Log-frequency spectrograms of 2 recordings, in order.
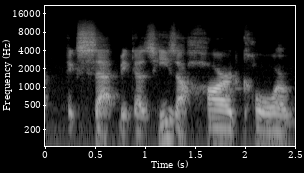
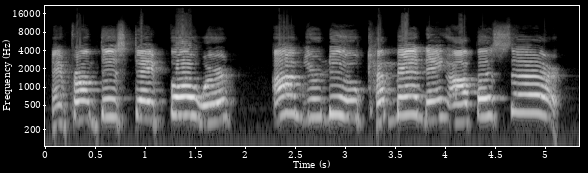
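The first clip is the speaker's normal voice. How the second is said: hard-core Marine bellowing his introduction; high, loud, slow drill-sergeant shout; Major Payne; 13 dB louder, much slower than usual. Acted. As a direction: announce yourself slowly at full parade-ground volume. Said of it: "he's introducing himself".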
